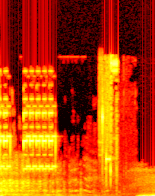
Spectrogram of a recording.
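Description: Mobile phone ringing: an electronic ringtone of rapid high beeps in two short bursts in the first second, over a rushing hiss.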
